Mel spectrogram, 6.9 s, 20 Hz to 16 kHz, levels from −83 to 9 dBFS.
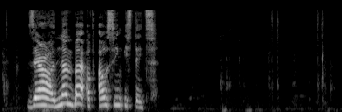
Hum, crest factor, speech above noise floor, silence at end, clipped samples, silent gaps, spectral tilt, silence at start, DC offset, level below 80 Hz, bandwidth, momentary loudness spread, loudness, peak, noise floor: none; 20 dB; 58 dB; 3.75 s; under 0.1%; none; -3 dB/octave; 0.55 s; under 0.1%; -64 dBFS; 11.5 kHz; 15 LU; -17 LUFS; 0 dBFS; -75 dBFS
